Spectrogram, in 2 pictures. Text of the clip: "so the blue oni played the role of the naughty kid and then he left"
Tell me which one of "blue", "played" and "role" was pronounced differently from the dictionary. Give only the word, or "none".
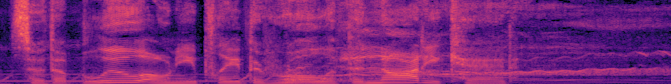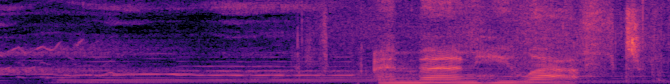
none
